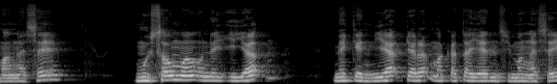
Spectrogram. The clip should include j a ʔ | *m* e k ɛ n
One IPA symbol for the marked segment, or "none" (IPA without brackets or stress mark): m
